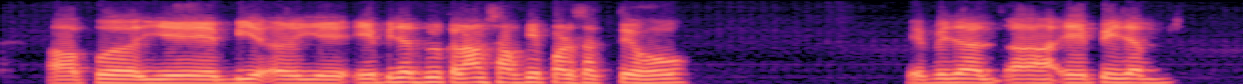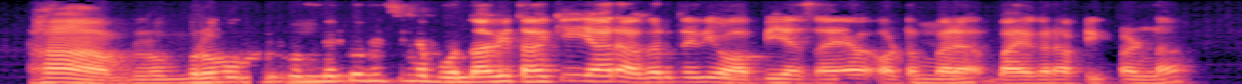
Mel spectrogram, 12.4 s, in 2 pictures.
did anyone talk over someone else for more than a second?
No

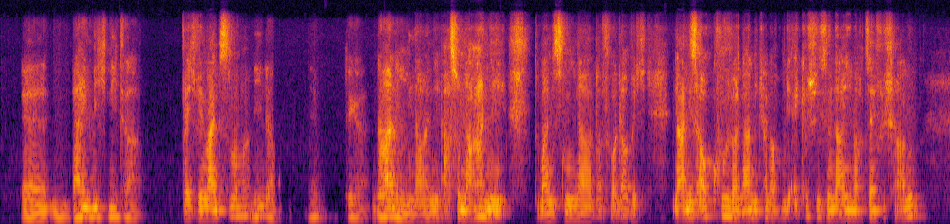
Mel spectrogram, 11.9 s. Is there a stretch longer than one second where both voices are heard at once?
No

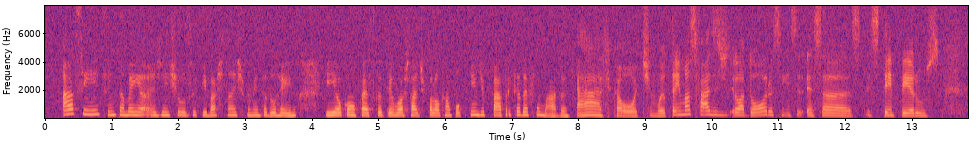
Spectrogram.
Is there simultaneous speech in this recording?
No

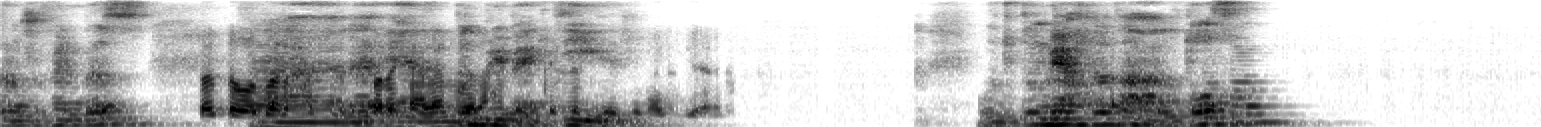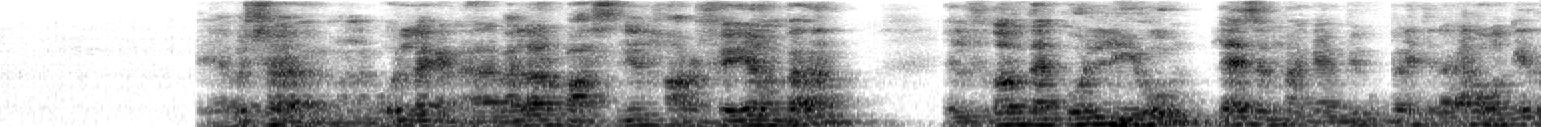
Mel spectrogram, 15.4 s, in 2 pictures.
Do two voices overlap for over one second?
Yes, from 1.2 s

